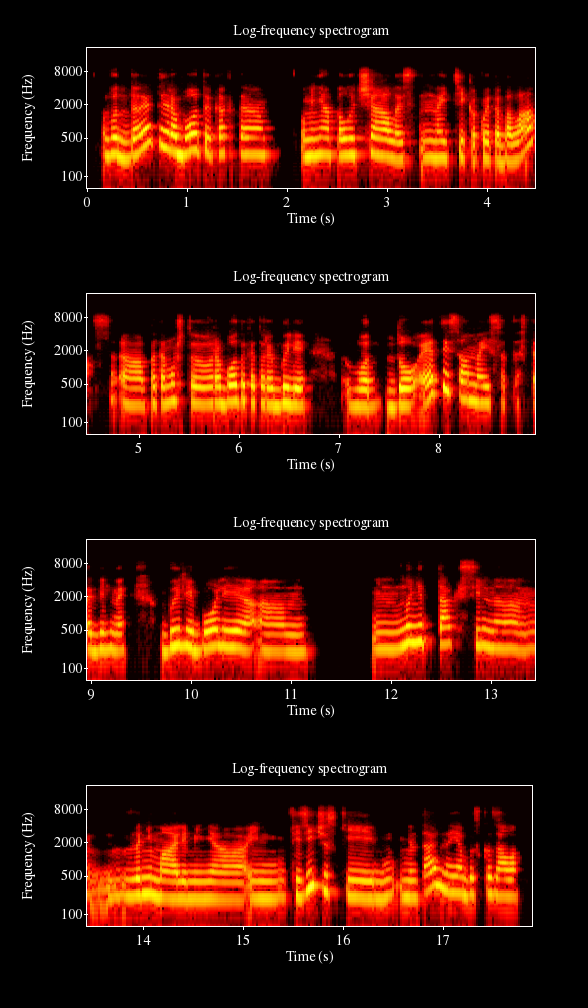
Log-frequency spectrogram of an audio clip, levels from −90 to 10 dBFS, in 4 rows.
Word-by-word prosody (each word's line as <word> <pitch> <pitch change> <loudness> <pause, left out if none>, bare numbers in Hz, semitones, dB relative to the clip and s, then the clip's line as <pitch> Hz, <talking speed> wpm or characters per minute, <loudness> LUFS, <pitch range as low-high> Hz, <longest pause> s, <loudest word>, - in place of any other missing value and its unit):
вот 245 -2 +2
до 245 - +2
этой 370 +1 +3
работы 280 0 +5
как-то 255 -1 -2 0.4
у - - -5
меня 250 +1 +1
получалось 240 -4 0
найти 220 0 -4
какой-то 195 0 -1
баланс, 205 - 0
а, 210 -1 -1
потому 225 +3 -2
что 225 -3 -1
работы, 240 +2 +4
которые 225 -2 0
были 210 -1 +3 0.3
вот 200 -1 0
до 205 +2 +3
этой 410 -3 +4
самой 255 -8 0
са 220 - -14
стабильной, 220 0 -4 0.3
были 250 +3 +2
более, 245 +1 +3
ам, 210 -1 -5 0.6
ну, 230 +5 0
не 305 +1 +4
так 285 -2 -2
сильно 235 -3 -5 0.4
занимали 210 -4 +2
меня 195 -1 -2
и 200 +1 -4
физически, 260 0 +1
и 205 -1 0
ментально, 220 +9 -2
я 245 -1 -1
бы 230 0 -2
сказала. 220 -2 -2
225 Hz, 130 wpm, -23 LUFS, 210-255 Hz, 0.6 s, работы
